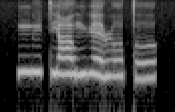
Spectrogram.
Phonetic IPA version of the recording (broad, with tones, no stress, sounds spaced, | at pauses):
m y˥ t̪ j ɑ˥ ʊ̯ m ɥ ɛ˥˩ ɻ ɤ˥ t̪ ɤ˧˥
